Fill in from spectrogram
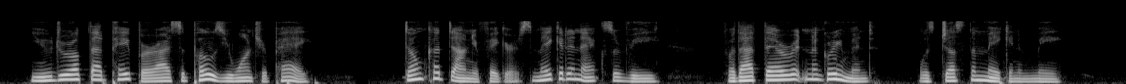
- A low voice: No, medium, 170 Hz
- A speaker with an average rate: Yes, average, 180 wpm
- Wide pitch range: Yes, wide, 7.7 semitones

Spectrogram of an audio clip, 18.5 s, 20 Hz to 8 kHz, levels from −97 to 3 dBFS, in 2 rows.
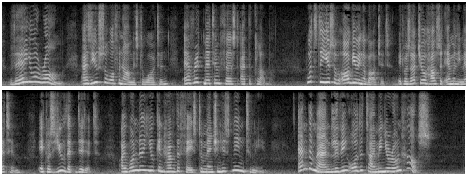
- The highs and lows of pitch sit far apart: Yes, wide, 6.3 semitones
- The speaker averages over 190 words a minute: Yes, fast, 205 wpm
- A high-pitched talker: Yes, very high, 285 Hz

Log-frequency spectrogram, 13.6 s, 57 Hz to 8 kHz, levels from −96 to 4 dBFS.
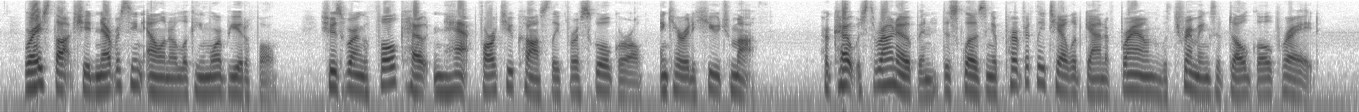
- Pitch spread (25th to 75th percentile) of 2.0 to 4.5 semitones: Yes, average, 3.8 semitones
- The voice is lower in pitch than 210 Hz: Yes, medium, 140 Hz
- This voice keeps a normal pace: No, fast, 210 wpm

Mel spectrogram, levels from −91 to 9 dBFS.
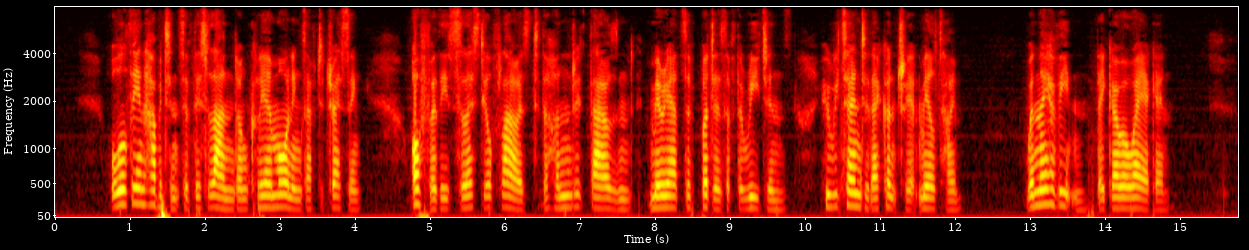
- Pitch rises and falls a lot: No, average, 3.0 semitones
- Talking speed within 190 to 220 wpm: No, average, 155 wpm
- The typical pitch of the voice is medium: Yes, medium, 155 Hz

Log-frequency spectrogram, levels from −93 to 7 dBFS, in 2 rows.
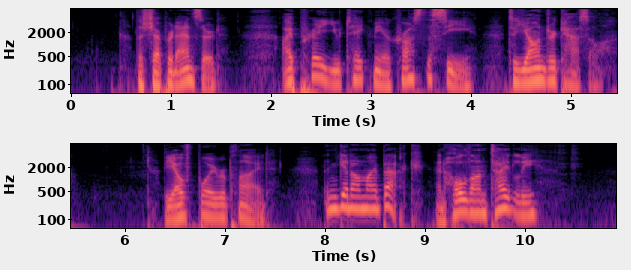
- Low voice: Yes, low, 130 Hz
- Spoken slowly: No, average, 150 wpm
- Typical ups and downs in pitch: Yes, average, 5.0 semitones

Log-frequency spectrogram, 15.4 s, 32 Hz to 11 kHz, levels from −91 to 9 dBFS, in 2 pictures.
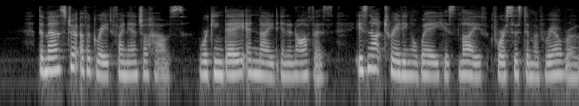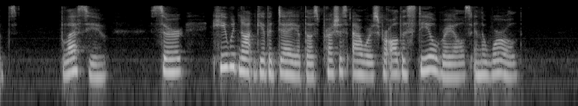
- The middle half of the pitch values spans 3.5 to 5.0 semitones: No, average, 3.1 semitones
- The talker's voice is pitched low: No, medium, 185 Hz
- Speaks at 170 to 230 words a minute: Yes, average, 180 wpm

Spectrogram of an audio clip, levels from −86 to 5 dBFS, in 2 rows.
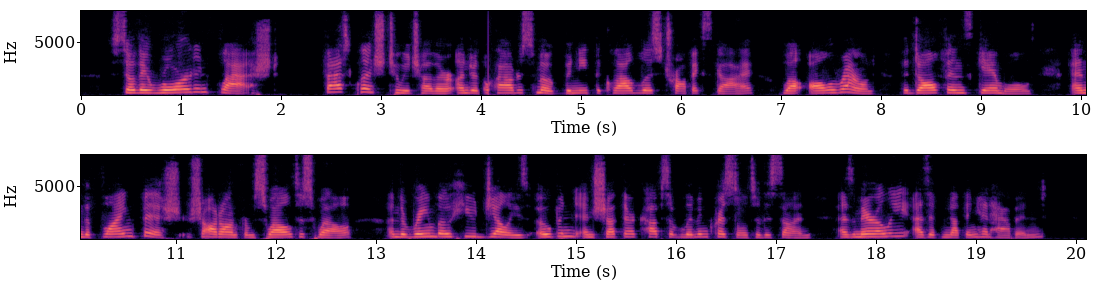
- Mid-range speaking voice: No, high, 240 Hz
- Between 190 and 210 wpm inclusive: No, average, 175 wpm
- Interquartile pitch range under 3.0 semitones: Yes, narrow, 2.5 semitones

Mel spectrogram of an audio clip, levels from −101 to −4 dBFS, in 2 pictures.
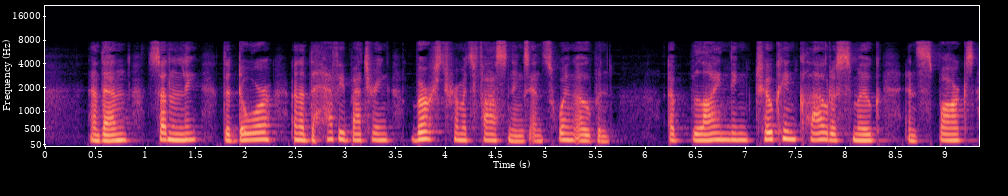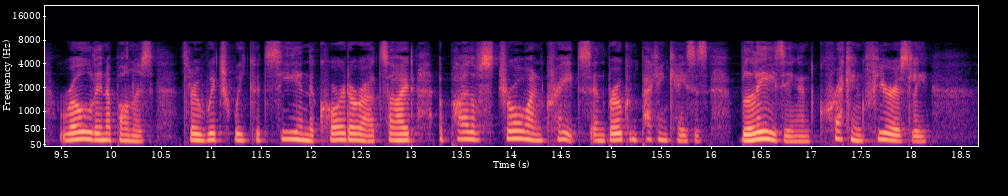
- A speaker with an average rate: Yes, average, 165 wpm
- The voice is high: No, medium, 180 Hz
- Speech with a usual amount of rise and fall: No, narrow, 2.2 semitones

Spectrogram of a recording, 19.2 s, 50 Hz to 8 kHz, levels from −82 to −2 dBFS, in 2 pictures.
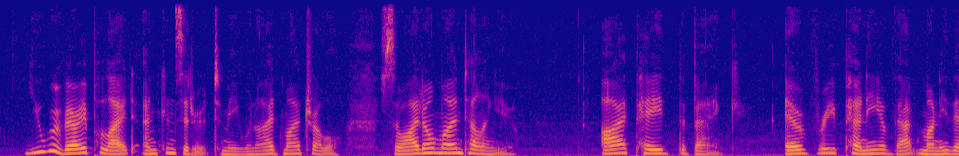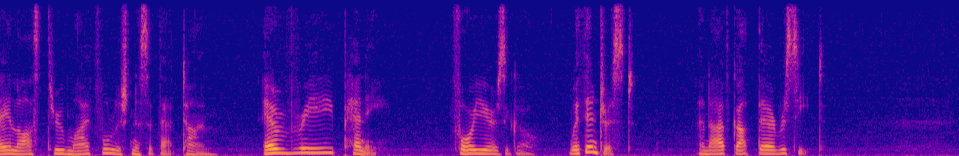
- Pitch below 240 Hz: Yes, high, 190 Hz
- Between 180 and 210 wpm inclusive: No, average, 145 wpm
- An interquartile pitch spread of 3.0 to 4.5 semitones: Yes, average, 3.4 semitones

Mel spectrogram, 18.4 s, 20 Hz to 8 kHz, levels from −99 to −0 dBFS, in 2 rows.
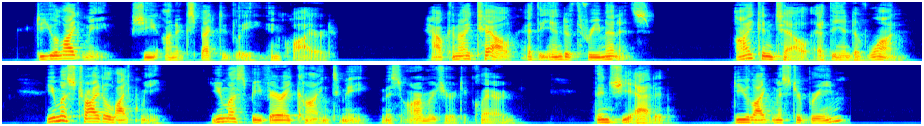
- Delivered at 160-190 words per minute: Yes, average, 180 wpm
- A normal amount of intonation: No, wide, 7.3 semitones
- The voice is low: Yes, low, 120 Hz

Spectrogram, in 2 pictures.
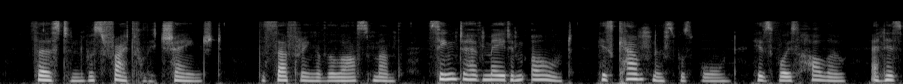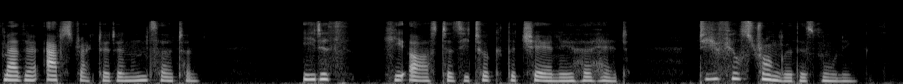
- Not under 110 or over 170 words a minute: Yes, average, 155 wpm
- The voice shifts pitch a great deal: No, average, 3.7 semitones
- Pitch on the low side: No, medium, 180 Hz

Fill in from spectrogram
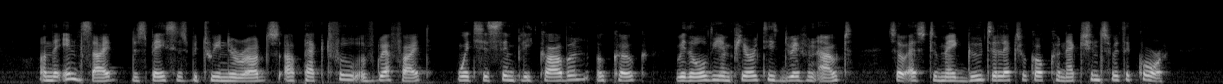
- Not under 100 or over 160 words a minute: No, average, 170 wpm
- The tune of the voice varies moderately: No, narrow, 2.0 semitones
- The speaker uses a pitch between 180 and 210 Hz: Yes, medium, 185 Hz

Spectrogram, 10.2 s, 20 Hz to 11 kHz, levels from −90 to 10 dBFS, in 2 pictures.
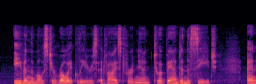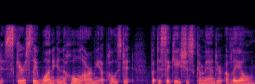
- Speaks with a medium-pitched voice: Yes, medium, 160 Hz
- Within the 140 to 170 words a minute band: Yes, average, 165 wpm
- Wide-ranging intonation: No, average, 4.8 semitones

